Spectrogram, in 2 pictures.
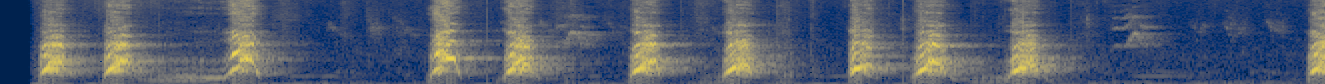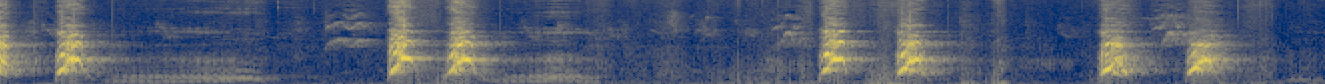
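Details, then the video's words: A single dog barking close by, loud sharp barks in clusters of two to four, separated by short pauses, with a low grumbling growl between some bursts and otherwise quiet background. "Dog Barking Close Sound Effect"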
